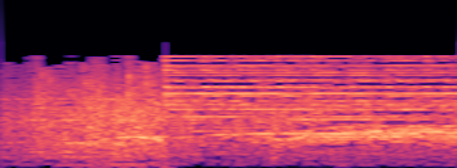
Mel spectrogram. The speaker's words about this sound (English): Those cheers at the closing bell might very well be cheers of thanks that the week is over.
